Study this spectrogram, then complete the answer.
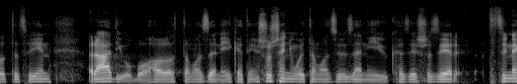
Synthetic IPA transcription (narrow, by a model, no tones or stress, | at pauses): ot̪ːaːt̪ho̞ɟeːnraːd̪ijoːboːlɦɒlːot̪ːɒmɒzɛneːkɛt̪eːnʃo̞ʃɛɲult̪ɒmɒzøːzɛneːjykhøzeːʃɒzeːɾt̪æːt̪honɛ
